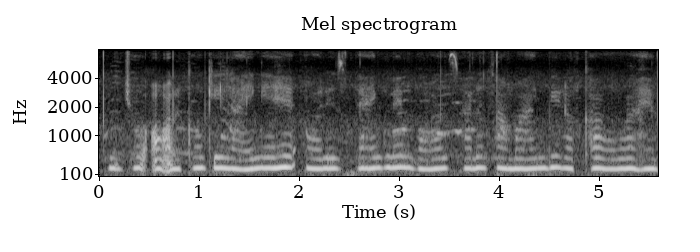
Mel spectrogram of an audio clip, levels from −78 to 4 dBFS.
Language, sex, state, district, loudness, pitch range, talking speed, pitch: Hindi, female, Bihar, Kishanganj, -17 LUFS, 230-245 Hz, 180 wpm, 240 Hz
